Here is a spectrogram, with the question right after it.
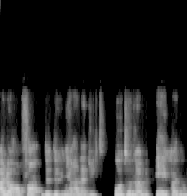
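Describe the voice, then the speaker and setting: Moderately paced, a woman speaks at a fairly high pitch with ordinary pitch variation. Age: 20s. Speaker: parenting coach. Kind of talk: interview.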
